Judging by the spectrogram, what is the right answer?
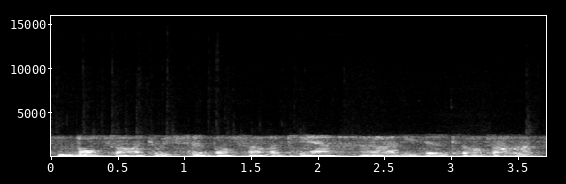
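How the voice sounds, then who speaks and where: A man's voice: medium pitch, measured pace, reverberant, distant mic, phone-quality sound, very noisy. A man who is an amateur radio operator, chatting casually and giving signal reports over shortwave.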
